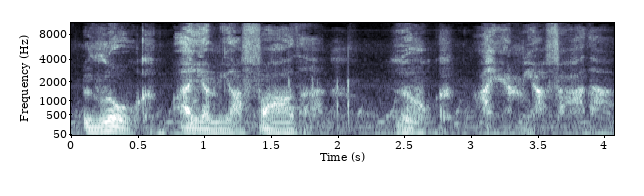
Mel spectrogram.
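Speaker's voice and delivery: whispered Vader quote. Retold or imitated.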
